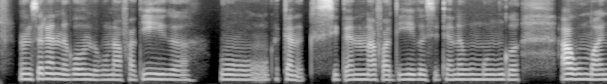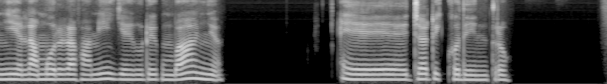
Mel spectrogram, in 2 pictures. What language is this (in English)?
Neapolitan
